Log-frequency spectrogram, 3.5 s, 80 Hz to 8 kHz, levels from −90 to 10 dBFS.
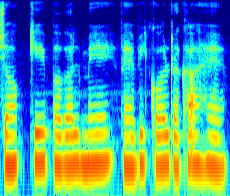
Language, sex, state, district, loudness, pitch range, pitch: Hindi, male, Assam, Kamrup Metropolitan, -16 LUFS, 165-170 Hz, 165 Hz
